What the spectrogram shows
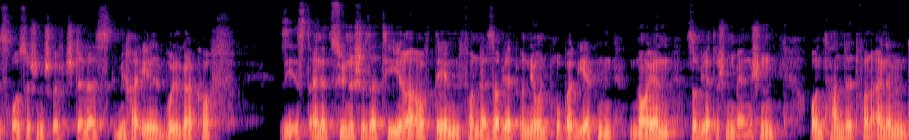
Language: German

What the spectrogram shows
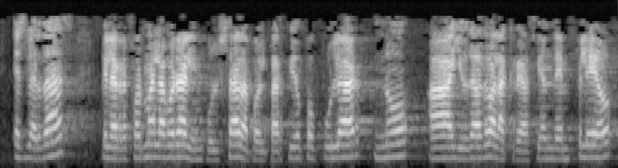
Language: Spanish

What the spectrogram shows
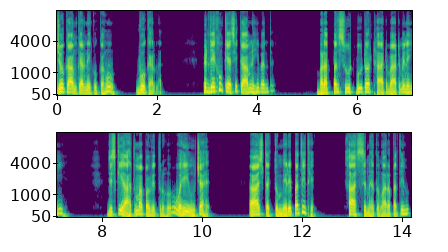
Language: Hindi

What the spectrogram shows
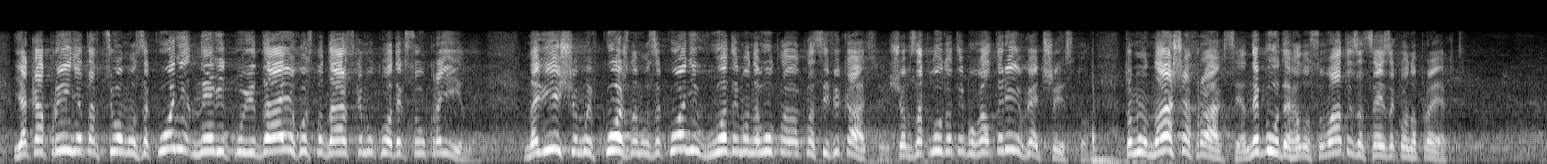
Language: Ukrainian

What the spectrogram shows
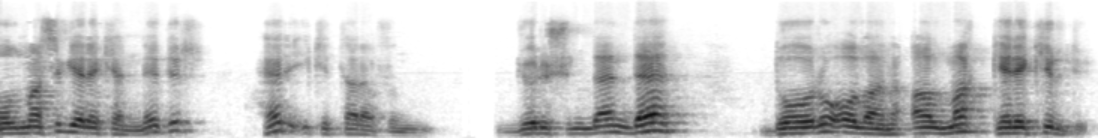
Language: Turkish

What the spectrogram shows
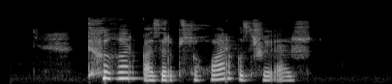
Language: Kabardian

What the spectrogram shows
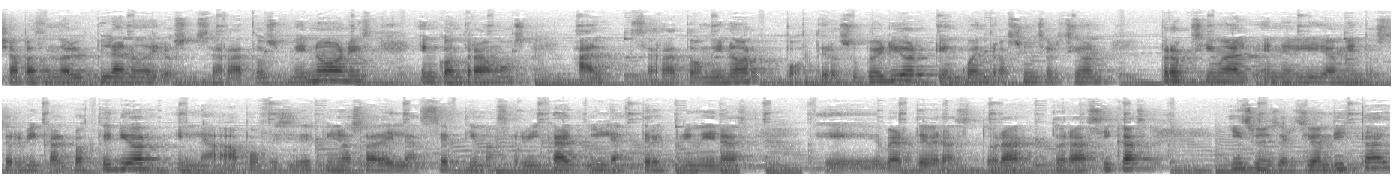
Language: Spanish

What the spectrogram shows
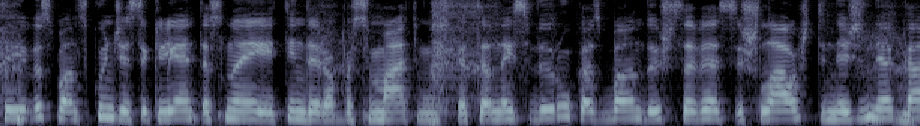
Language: Lithuanian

